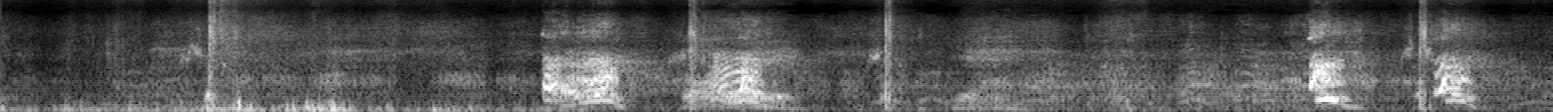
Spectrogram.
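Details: G'Bomba de la Arena, a seven-month-old Presa Canario puppy, in her first ever protection training (Schutzdienst) session with AVD e.V. Two bursts of deep, harmonic barks, with sharp cracks and a man's voice between them.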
